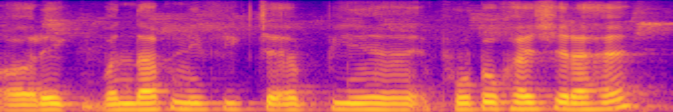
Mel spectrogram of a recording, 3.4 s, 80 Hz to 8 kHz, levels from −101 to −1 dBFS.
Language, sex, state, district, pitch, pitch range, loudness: Hindi, male, Maharashtra, Gondia, 160 Hz, 155-165 Hz, -15 LUFS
